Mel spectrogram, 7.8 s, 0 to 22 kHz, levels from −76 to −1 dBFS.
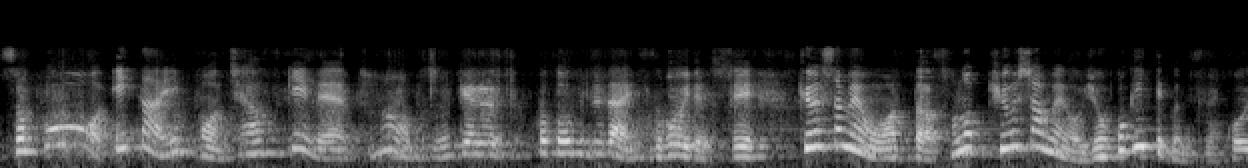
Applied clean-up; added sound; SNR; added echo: neural separator model SepFormer DNS4.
